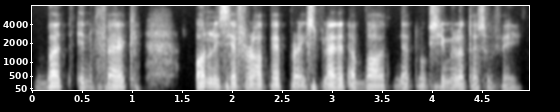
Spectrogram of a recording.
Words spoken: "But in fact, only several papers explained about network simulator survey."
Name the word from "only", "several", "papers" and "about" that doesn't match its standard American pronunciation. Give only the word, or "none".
papers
